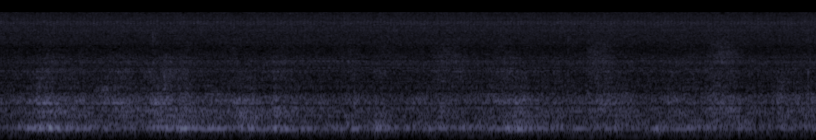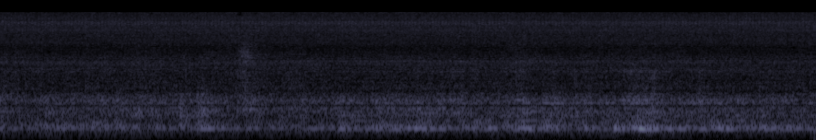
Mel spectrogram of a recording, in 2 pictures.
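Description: Steady hum and hiss of an old videotape sound track, with a few faint clicks.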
